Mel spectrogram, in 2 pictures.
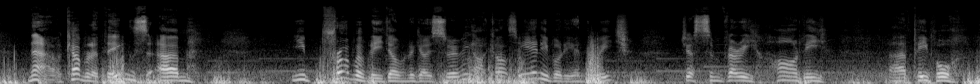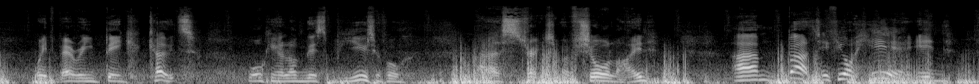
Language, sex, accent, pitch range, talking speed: English, male, British, 115-180 Hz, 135 wpm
